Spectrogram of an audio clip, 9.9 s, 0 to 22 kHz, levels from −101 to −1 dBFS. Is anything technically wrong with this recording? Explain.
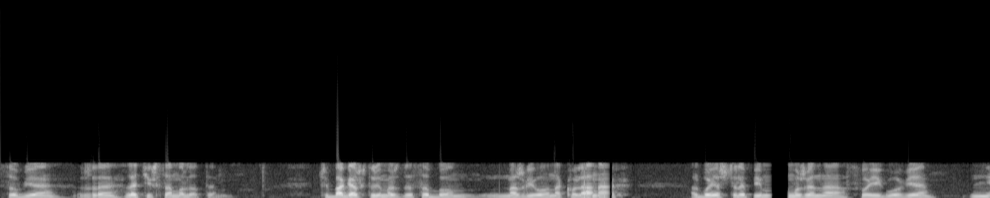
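Yes, a couple of things, and they sit on top of what is otherwise a normal narrowband G.711 A-law telephone path, capped at 4 kHz.

First, there's a DC step at 0.49 s and again at 4.99 s, the second landing between "który masz ze sobą" and "go na". The waveform's zero line suddenly jumps, as if an offset got switched in, then bleeds away as a roughly 2 Hz high-pass pulls it back toward zero. You hear each one as a low thump, while the speech carries straight on.

Second, there's packet loss with pitch repetition in three spots. From 0.78 to 0.98 s, about 120 ms goes missing in bits scattered across 200 ms, with no gap longer than 40 ms. That sounds like a slightly held, buzzy smear, because the receiver loops the last pitch period to cover each hole. From 5.84 to 6.12 s, just after "go na", 180 ms is lost across 280 ms, with runs up to 80 ms. 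The repeats there start fading toward silence before the audio cross-fades back in. The worst spot runs from 7.66 to 7.88 s, between "albo jeszcze lepiej" and "może na swojej", where 220 ms drops out. The concealment fades out over roughly 50 ms. The lost stretches divide neatly into 20 ms chunks, which fits 20 ms packets.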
